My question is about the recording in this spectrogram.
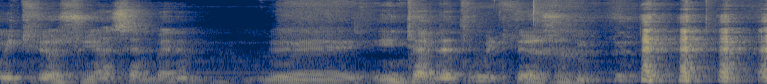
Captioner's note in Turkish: Gülme sesleri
